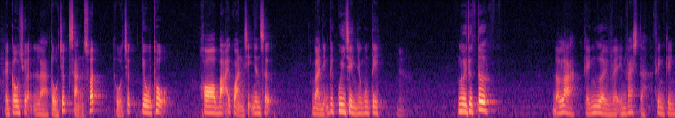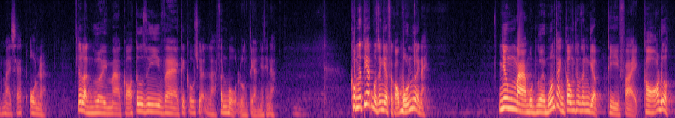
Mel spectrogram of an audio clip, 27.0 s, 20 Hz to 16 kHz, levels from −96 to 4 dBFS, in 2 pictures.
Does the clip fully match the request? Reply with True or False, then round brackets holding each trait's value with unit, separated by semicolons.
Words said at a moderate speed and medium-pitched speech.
True (180 wpm; 150 Hz)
